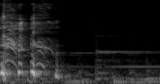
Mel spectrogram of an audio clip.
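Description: A woman coughs loudly, with two or three harsh, quick coughs up close at the start, followed by near quiet.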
